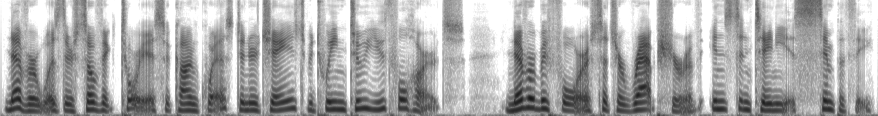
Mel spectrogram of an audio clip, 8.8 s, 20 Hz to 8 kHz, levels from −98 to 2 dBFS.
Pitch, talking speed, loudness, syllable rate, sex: 185 Hz, 135 wpm, -20 LUFS, 4.9 syllables/s, male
